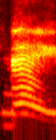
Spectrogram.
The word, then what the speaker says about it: Mae: Or Mai. How do you pronounce it? Hey, Gary, good morning. It's May.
